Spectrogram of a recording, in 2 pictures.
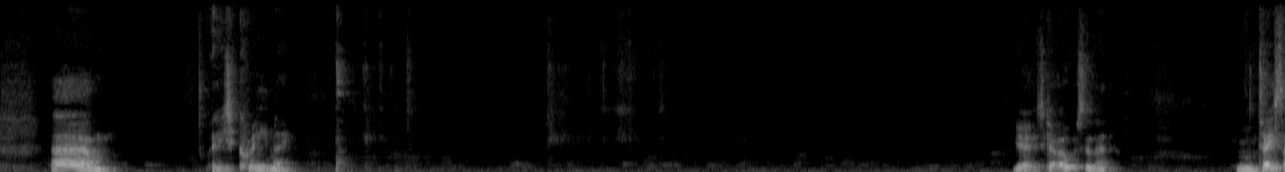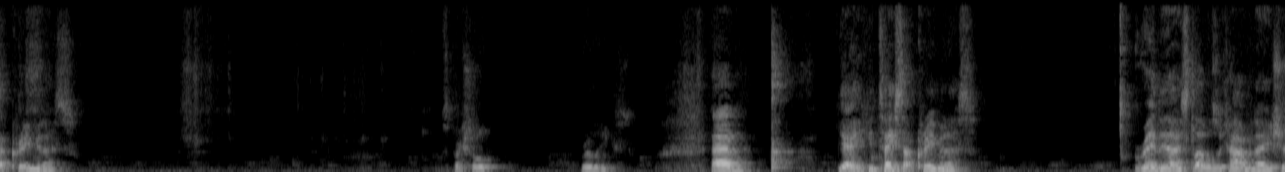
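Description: An elderly man talks calmly and close up, in short bursts with pauses.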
